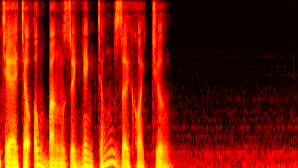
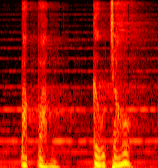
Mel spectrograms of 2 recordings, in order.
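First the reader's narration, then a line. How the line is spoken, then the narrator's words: Weak moaning. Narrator (Vietnamese): Cái bóng khẽ cất lên giọng rên rỉ yếu ớt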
